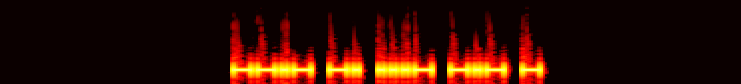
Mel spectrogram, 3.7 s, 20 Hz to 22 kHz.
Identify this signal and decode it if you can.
Morse code, heard as a keyed tone, about 40 wpm, 700 Hz. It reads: QNVKT
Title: Code Groups - 5 Letter:Numbers - 40wpm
